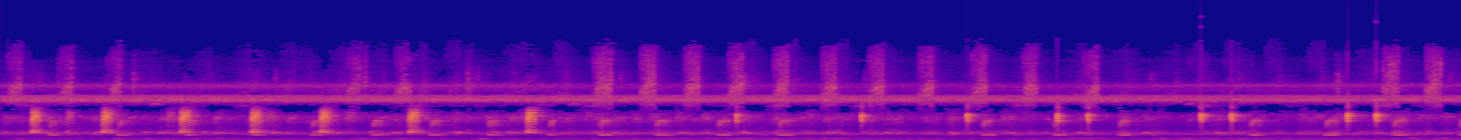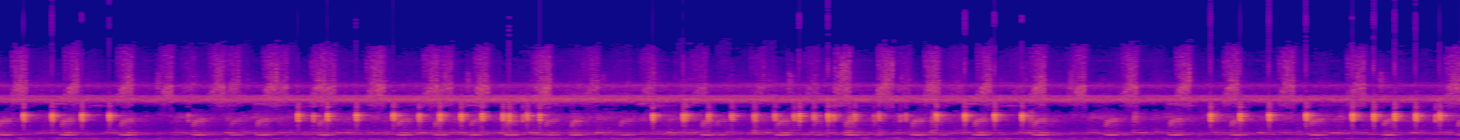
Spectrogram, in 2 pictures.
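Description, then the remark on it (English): Spring swamp ambience in Corkscrew Swamp, recorded by an artist: a steady high insect drone with rapid, rhythmic clicking calls and pulsing frog chorus, repeating in bursts throughout, with no voices. “Noise from truck traffic kept interfering with his recording, but for this CD, …, … pulled it out.”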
